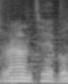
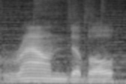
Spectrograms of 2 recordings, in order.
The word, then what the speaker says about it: round table: It's round table, not roundable.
